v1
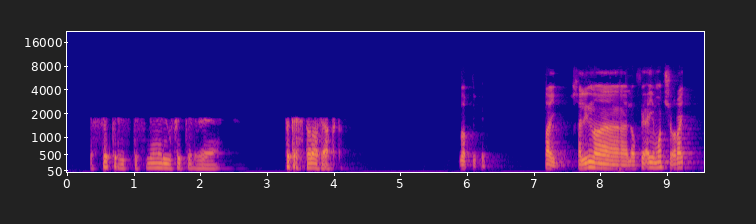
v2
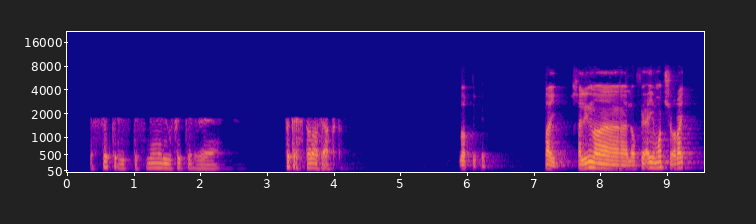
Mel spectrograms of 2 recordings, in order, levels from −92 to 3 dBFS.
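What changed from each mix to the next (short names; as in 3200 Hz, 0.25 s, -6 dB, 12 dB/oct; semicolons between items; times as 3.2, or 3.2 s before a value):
second voice +3.5 dB; master: add HPF 130 Hz 12 dB/oct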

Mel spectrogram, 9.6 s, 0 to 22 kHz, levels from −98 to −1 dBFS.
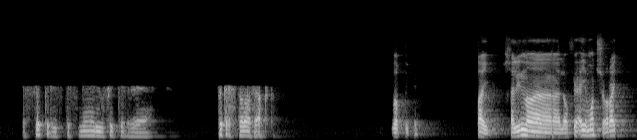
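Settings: second voice: add high shelf 4900 Hz -10.5 dB; master: add high shelf 2100 Hz -8 dB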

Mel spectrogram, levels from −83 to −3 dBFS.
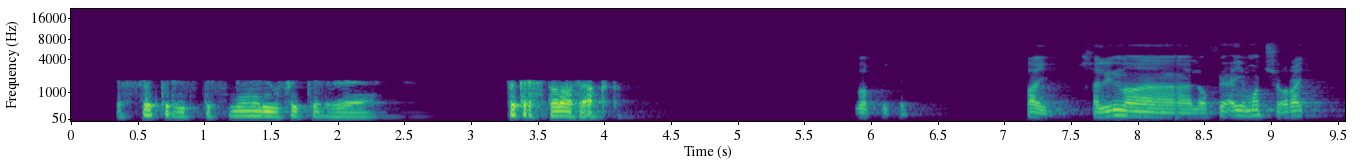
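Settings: first voice +11.5 dB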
